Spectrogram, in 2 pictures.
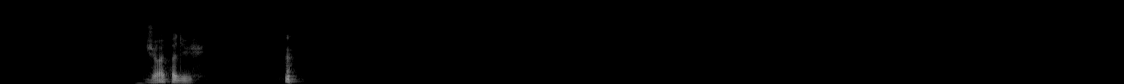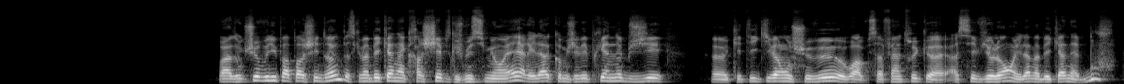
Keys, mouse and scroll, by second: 7.3-8.0 scroll down 1, 13.0 click.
